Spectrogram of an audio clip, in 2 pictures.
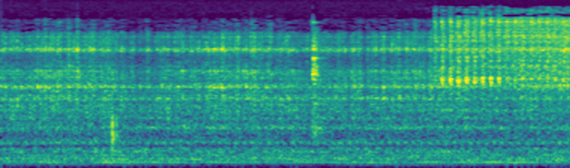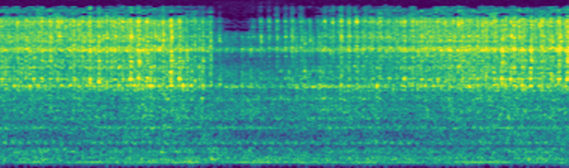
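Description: Wood lathe motor running with a steady hum. About three and a half seconds in, a turning tool starts cutting the spinning red cedar blank, adding a high hissing scrape that stops briefly a few seconds later and then resumes.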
